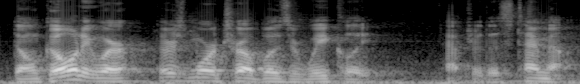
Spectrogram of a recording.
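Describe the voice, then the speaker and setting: A man's voice: medium pitch, quick pace, darkish tone. A man hosting a sports program, presenting and interviewing in a broadcaster's style. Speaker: sports show host, play-by-play announcer.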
